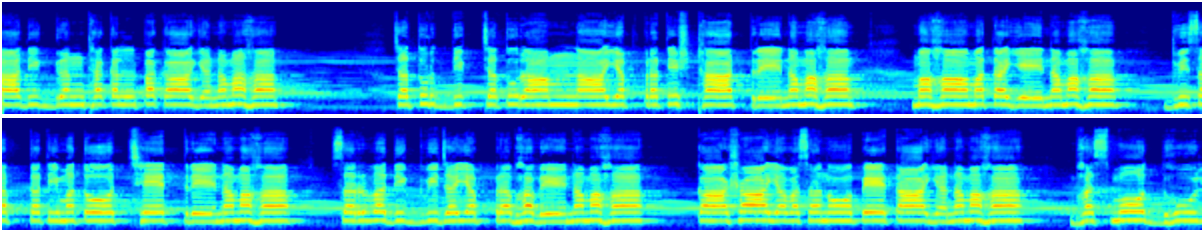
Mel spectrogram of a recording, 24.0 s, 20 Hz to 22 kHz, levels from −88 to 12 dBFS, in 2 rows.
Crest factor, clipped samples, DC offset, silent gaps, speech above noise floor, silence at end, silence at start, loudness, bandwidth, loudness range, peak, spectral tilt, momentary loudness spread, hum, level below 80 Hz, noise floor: 16 dB; under 0.1%; under 0.1%; none; 28 dB; 0 s; 0 s; -21 LUFS; 15.5 kHz; 4 LU; -4 dBFS; -2 dB/octave; 11 LU; none; -76 dBFS; -49 dBFS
